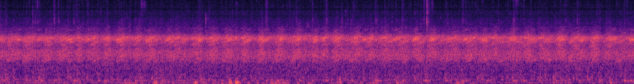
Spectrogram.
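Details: Frogs calling on a drizzly rural night in the countryside, a dense continuous chorus of rapid, overlapping high trills, with scattered rain ticks and low rumbling noise underneath.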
